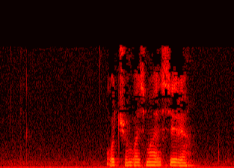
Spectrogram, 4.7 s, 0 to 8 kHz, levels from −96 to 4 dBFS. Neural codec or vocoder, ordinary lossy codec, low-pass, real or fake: none; MP3, 24 kbps; 7.2 kHz; real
